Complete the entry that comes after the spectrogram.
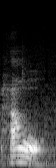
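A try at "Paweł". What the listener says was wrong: Pavel. I think they pronounce it W's like a V, like Pavel.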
